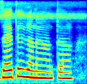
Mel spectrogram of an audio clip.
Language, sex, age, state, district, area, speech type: Goan Konkani, female, 30-45, Goa, Salcete, rural, spontaneous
